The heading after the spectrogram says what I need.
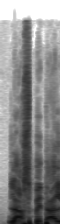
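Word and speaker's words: L'Hôpital: लास्पिताल ही सही प्रोनाउंसिएशन है, ध्यान रखिएगा।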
